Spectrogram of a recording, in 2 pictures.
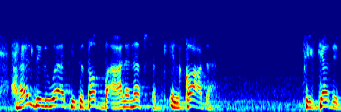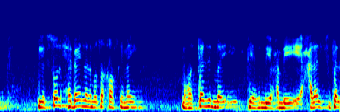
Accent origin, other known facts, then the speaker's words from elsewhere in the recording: Egypt; والله دي ده دايمين لغوة عندنا في لساننا كمصريين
